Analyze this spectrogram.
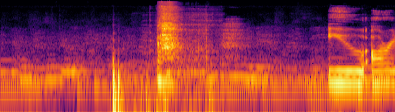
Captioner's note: plate sliding & cup placed on bar; laughs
